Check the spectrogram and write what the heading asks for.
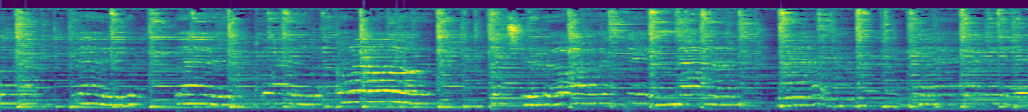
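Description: Young girls singing a melody over a steadily strummed acoustic guitar.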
